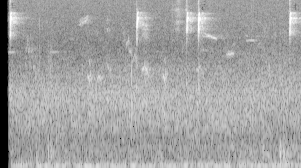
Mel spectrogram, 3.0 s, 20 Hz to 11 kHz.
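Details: In Helmond on 25 January 2013, a Hawfinch gives sharp, very high 'tic' notes, four or five spaced irregularly over three seconds, over a steady low rumble of distant traffic or wind.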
